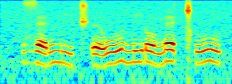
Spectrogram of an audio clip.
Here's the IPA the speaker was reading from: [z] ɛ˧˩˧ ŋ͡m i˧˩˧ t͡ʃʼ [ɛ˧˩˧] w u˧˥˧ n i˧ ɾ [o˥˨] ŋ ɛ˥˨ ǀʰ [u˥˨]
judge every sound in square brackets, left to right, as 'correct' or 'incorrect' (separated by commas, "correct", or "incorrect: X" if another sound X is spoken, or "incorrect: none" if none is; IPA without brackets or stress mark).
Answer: correct, incorrect: ɘ˧˩˧, incorrect: o˧˩, incorrect: u˧˥˧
